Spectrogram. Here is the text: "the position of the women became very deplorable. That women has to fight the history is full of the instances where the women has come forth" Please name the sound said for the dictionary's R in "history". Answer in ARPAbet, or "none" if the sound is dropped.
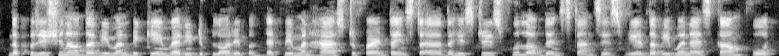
R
